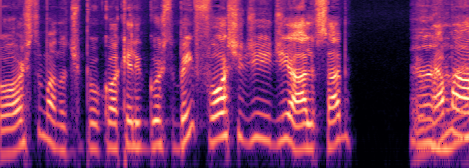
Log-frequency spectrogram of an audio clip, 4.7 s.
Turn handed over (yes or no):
yes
